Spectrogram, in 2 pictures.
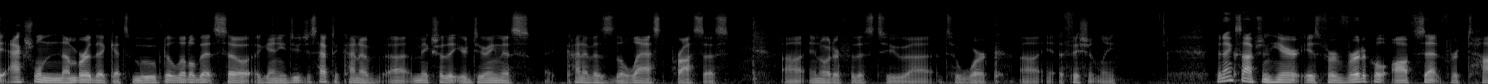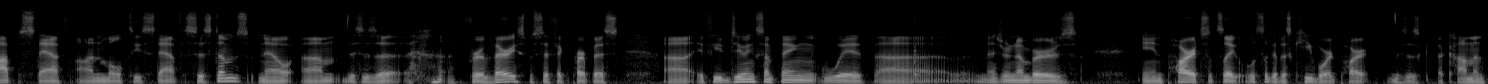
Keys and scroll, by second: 2.8 Down, 5.5 super+z, 6.5 super+z, 8.2 super+z, 9.0 super+z.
